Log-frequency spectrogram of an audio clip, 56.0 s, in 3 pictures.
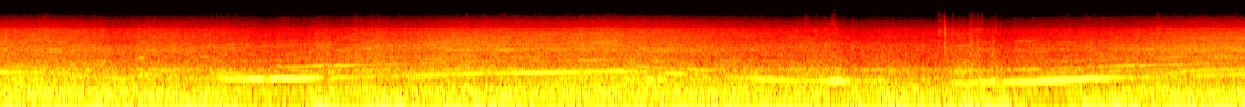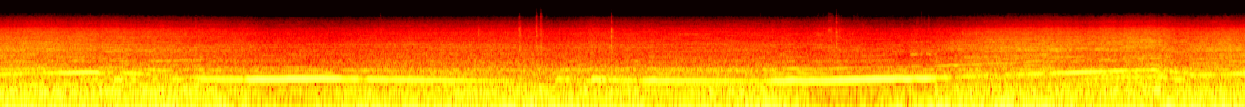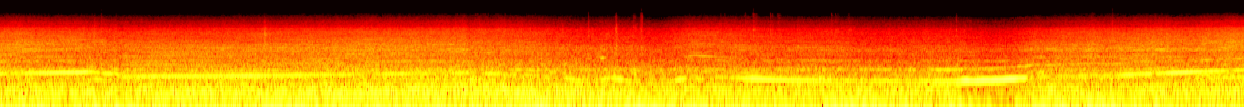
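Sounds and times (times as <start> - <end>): car engine revving: 0.0 - 56.0
road and wind noise: 0.0 - 56.0.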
